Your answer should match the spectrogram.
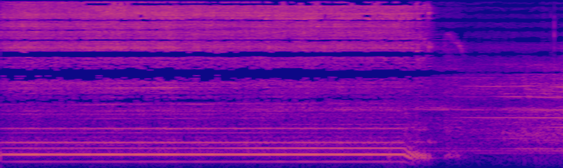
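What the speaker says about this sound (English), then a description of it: "so that's how the vacuum pump runs this." A vacuum pump drives a mechanical gyroscope, giving a steady, close electric hum with a high whine layered over it. Near the end the sound drops off abruptly and winds down into a quieter rushing tail.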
